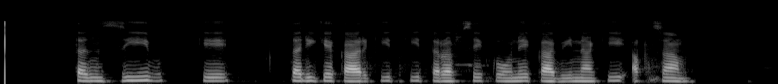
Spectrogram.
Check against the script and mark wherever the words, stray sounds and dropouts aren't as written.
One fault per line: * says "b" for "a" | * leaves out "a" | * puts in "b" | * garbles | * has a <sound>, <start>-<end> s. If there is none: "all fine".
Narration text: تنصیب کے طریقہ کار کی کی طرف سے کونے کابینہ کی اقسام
all fine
